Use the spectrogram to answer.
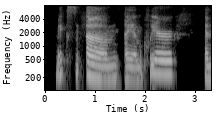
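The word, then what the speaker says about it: Mx: i use they them and mix which is pronounced mix um i am queer and that is just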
